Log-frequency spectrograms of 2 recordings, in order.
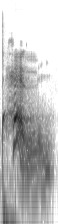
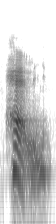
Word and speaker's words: helg: Same thing happens with the word helg, weekend. Also here we pronounce this as a U sound, because we have an L together with a G. Helg, berg, helg.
